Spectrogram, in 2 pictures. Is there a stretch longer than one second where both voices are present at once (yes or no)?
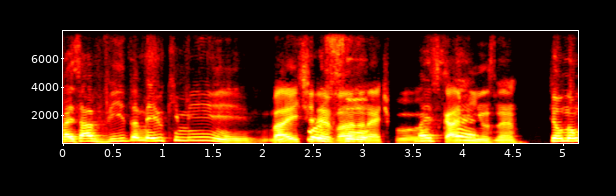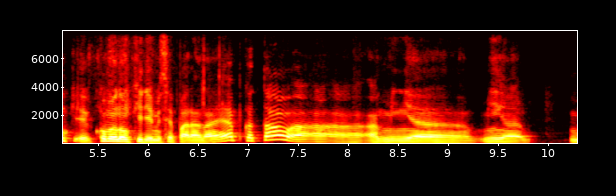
yes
